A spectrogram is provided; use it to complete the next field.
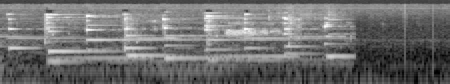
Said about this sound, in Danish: Der er en, der ringer.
